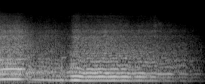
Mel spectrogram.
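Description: Rally car engine running at high revs as the car drives away on a gravel stage. The revs dip briefly and pick up again about two-thirds of a second in, then the sound fades out at the end.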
